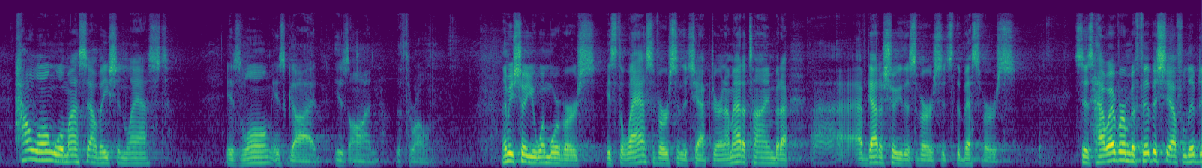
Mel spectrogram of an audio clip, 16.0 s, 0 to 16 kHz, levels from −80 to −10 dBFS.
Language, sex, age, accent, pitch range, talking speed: English, male, 50-69, American, 115-165 Hz, 190 wpm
